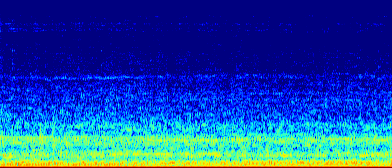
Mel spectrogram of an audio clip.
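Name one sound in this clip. Windscreen wipers sweep across the glass.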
